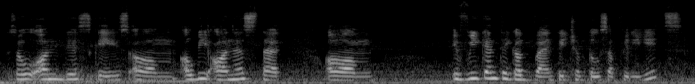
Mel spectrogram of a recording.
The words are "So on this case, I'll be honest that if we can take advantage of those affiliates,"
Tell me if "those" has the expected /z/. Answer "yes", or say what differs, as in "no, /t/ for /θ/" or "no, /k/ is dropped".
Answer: no, /s/ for /z/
